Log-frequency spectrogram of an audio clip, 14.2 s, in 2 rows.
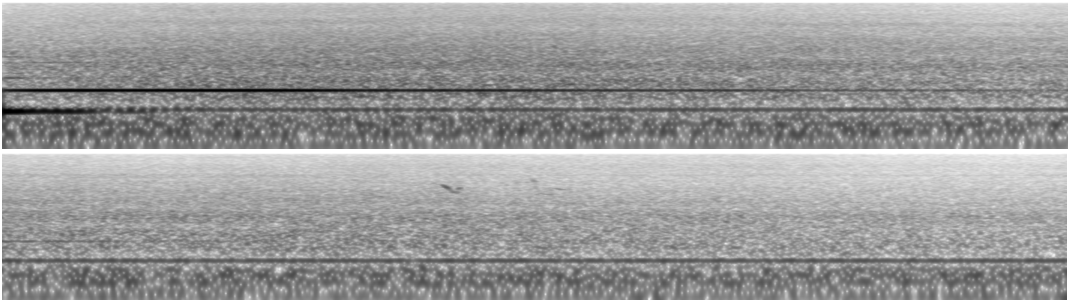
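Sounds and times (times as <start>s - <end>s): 
guitar playing: 0.0s - 5.4s.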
